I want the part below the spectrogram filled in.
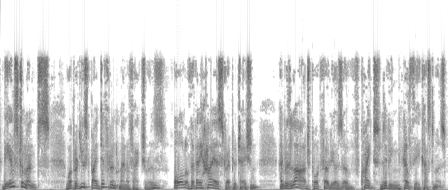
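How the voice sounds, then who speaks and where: A man voicing a conceited, theatrical Victorian detective in an audiobook, with smug, formal, deliberate diction. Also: medium pitch, lively intonation, warm tone, husky, lo-fi sound. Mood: grave, pompous.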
